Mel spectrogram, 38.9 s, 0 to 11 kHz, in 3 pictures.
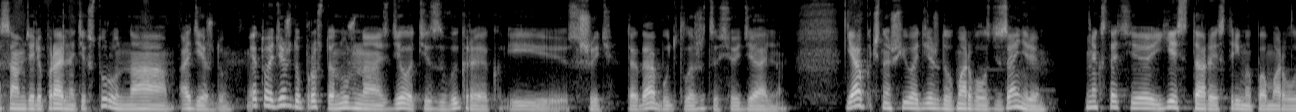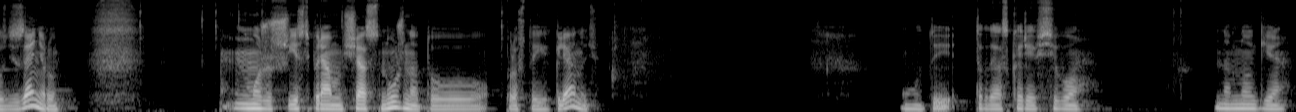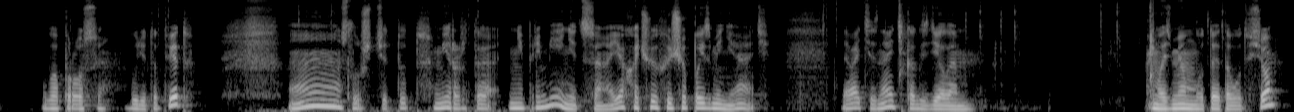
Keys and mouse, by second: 12.8-14.2 middle drag, 14.9 shift+middle click, 15.2 middle click, 16.2-18.8 middle drag, 28.8 middle click, 34.1 click, 34.8 ctrl+space, 35.4 shift+middle drag, 35.8 middle click, 36.8 middle drag, 37.3 Tab, 37.9 shift+middle click, 38.3 a.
